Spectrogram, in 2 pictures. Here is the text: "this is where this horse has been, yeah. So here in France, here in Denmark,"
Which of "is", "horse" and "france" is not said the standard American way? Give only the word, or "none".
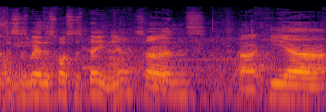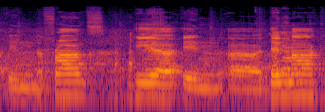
none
